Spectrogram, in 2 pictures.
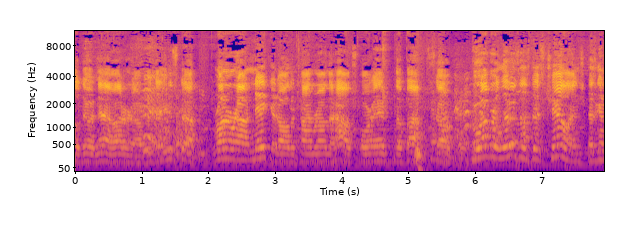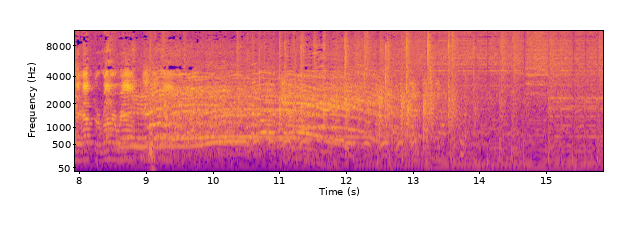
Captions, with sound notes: challenge, is going to have to run around "in the buff" (haha). it now. I don't know, but they used to run around naked all the time around the house or "in the buff," so whoever loses this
